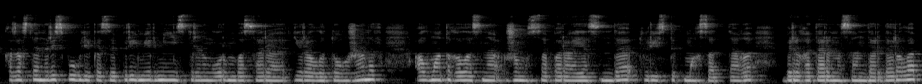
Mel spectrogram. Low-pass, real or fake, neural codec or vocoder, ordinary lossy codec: none; real; none; none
